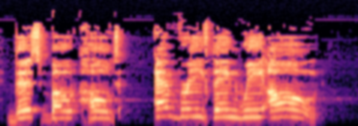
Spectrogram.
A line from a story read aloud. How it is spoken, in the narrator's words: Ewan shouted into one ear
